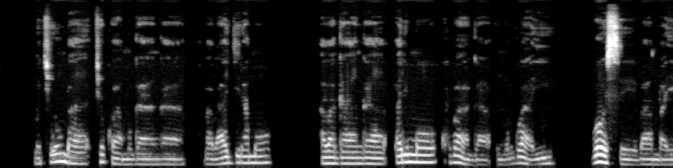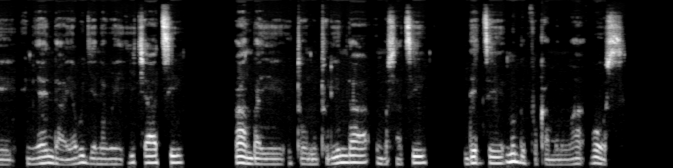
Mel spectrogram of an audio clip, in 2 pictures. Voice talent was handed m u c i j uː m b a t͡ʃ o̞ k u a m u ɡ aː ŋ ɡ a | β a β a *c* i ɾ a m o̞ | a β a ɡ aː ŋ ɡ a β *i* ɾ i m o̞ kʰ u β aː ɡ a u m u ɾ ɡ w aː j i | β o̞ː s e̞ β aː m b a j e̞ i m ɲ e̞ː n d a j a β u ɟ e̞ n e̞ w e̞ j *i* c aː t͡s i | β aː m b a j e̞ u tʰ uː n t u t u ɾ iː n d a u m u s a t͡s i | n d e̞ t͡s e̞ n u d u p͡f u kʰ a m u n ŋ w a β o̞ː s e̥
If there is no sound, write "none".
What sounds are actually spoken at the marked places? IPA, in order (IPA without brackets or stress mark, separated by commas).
ɟ, a, i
